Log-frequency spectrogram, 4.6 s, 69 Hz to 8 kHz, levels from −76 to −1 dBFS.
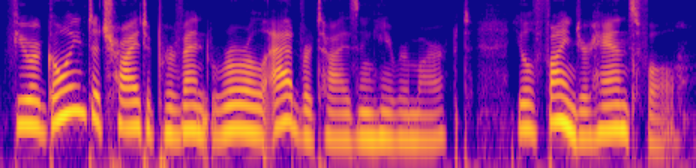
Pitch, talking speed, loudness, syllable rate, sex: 200 Hz, 220 wpm, -17 LUFS, 5.9 syllables/s, female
